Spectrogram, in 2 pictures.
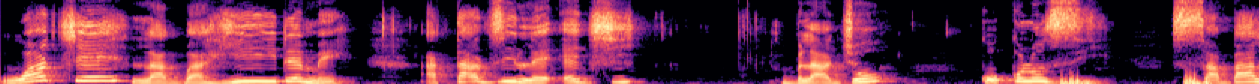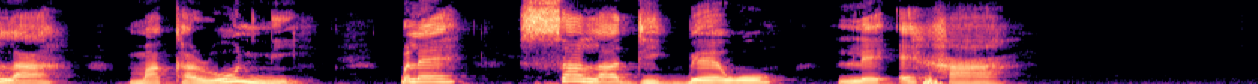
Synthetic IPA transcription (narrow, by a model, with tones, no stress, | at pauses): wo˦a˦t͡ʃɛ˦la˨ɡ͡ba˨ɣi˦ɖɛ˦mɛ̃˨ | a̰˨t̪a̰˦di˦lɛ˨ʔɛ˦d͡ʒi˦ | bla˨d͡ʒo˦ | ko˨klo˦zi˨ | sa˨ba˦la˦ | ma˨ka˨ɾo˦nĩ˨ | k͡plɛ˦ | sa˦la˦ɖi˨ɡ͡bɛ˦wo˦ | lɛ˨ɛ˦xa˦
